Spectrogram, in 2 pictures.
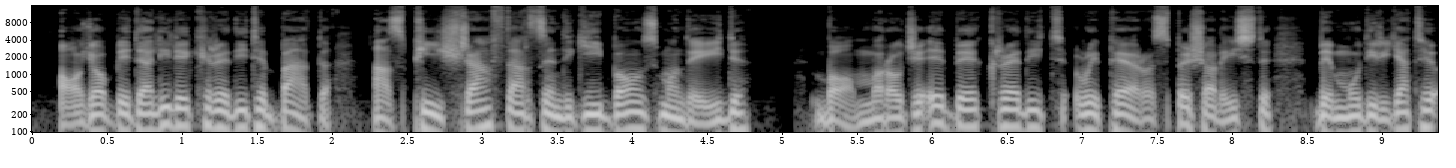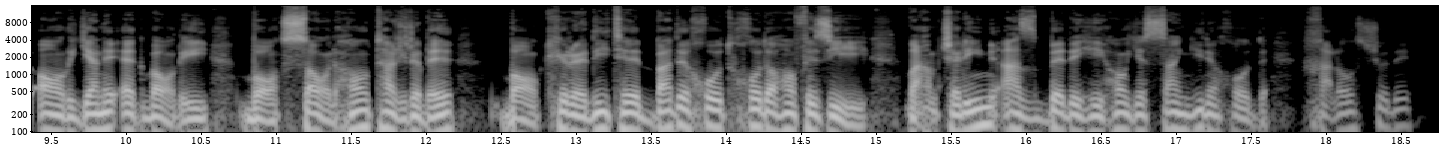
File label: Farsi Native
